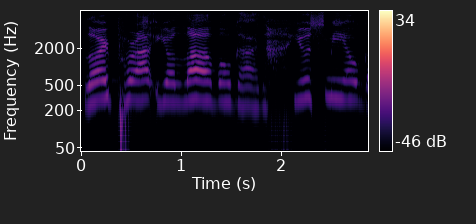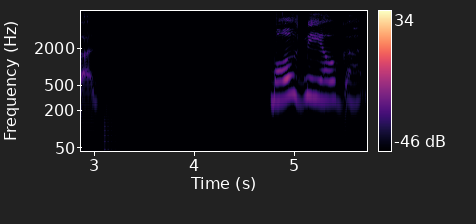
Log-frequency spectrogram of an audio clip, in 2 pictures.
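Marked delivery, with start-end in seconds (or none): none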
